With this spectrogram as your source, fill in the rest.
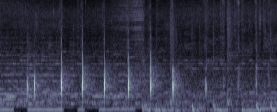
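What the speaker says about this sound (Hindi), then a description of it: "टमाटरों को चॉप कर लेंगे।" Kitchen knife chopping tomatoes on a board for a desi dish, eight or so sharp, evenly spaced knocks ringing out over a low background hum, no talking.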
